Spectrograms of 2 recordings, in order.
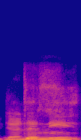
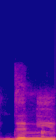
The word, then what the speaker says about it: Denis: I keep saying Dennis. Denis Villeneuve.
